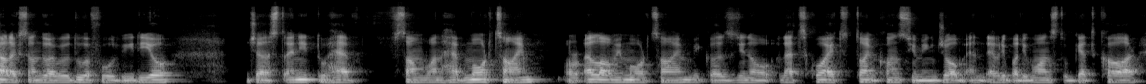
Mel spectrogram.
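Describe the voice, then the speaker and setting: Low-voiced Hungarian-speaking man chatting on stream. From Slovakia. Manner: halting, repeats words, many fillers. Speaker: live stream host, car repair hobbyist. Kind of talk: casual live stream chat reading comments.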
